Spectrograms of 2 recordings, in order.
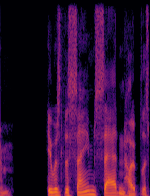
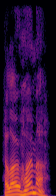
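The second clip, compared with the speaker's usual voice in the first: cheery greeting; 8 semitones higher, 4 dB louder than usual. Acted. Cook greets philosopher loudly.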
